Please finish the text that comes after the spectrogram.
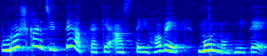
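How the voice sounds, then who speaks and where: A woman's voice: high voice, sing-song, normal speed, a little mellow. A woman reading scripted promotional narration as an emphatic announcer. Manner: emphatic announcer delivery listing prizes. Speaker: promotional news-style announcer.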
